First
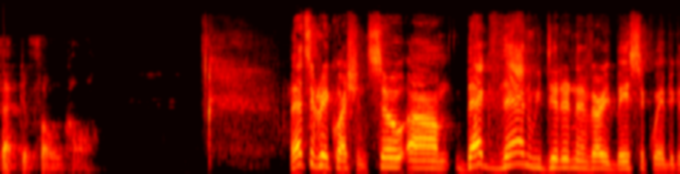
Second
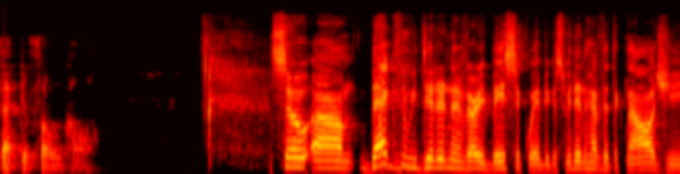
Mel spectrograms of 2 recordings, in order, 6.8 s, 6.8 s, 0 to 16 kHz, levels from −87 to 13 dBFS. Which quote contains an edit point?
second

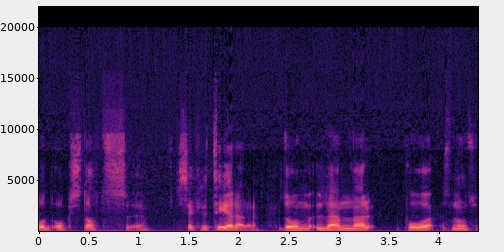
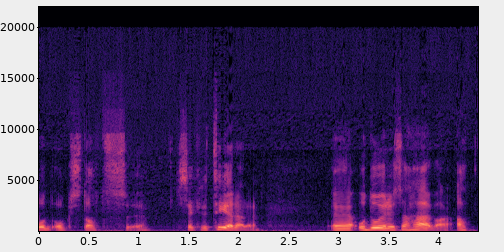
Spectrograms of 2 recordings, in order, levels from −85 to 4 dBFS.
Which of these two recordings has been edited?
first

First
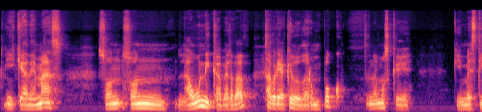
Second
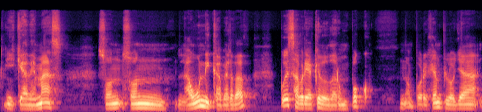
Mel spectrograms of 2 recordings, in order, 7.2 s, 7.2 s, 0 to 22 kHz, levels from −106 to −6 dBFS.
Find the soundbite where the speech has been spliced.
first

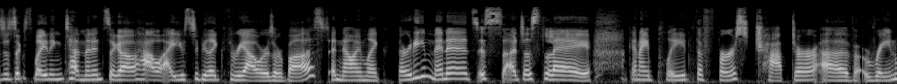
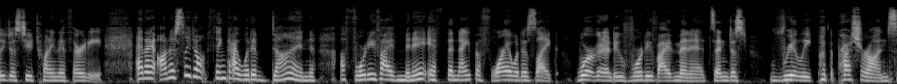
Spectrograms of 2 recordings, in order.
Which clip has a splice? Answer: first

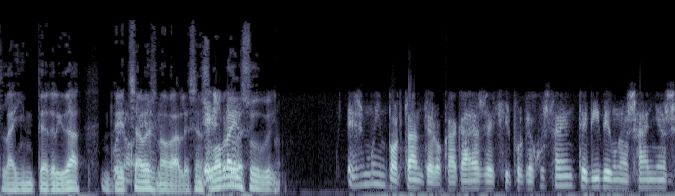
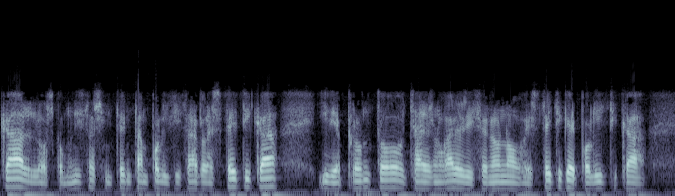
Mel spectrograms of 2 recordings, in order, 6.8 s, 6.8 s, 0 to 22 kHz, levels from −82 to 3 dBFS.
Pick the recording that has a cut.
first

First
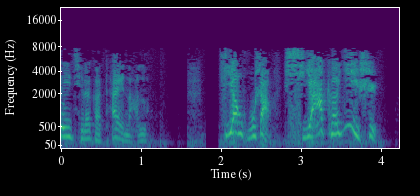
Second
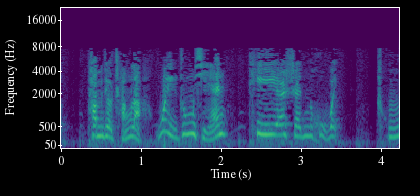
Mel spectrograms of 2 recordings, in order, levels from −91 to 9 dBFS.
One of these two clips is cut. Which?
first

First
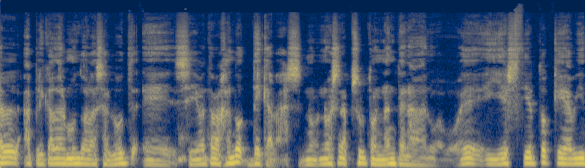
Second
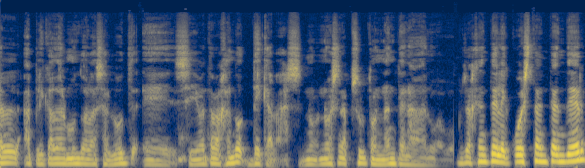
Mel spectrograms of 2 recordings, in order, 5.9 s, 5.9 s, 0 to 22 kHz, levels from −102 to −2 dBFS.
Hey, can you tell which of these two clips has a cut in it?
second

